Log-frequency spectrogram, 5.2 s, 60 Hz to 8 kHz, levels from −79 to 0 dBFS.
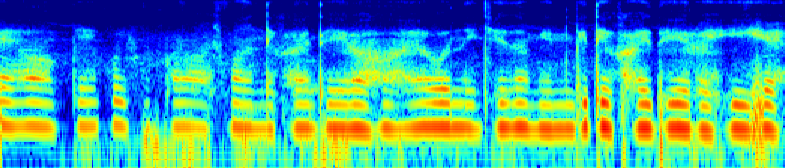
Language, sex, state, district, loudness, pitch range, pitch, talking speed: Hindi, female, Bihar, Purnia, -21 LUFS, 190-200 Hz, 195 Hz, 185 wpm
